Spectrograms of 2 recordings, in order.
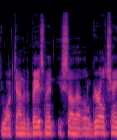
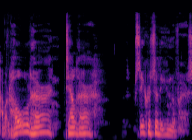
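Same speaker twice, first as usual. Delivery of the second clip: quieter, charming put-on Southern accent; 4 dB quieter than usual. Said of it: "That's very good".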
